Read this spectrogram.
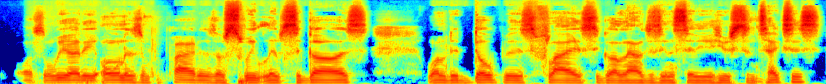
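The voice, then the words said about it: New York Queens accent. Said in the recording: “I pick up an accent. ... I'm from Queens”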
